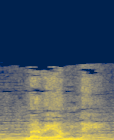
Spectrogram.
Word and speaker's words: Mariamne: the first name in the inscription the unique mariamne never found before or since on any other ossuary in the acts of philip mary magdalene's name is spelled m a r i a m n e mariamne mariamne the same woman as mary of magdala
